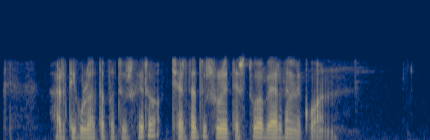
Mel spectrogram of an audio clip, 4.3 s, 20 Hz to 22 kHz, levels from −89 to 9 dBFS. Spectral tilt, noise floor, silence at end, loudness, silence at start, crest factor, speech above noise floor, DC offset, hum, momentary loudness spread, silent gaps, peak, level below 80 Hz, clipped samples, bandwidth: -9 dB/octave; -69 dBFS; 0.95 s; -28 LUFS; 0.5 s; 24 dB; 41 dB; under 0.1%; none; 8 LU; none; -4 dBFS; -62 dBFS; under 0.1%; 4.3 kHz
